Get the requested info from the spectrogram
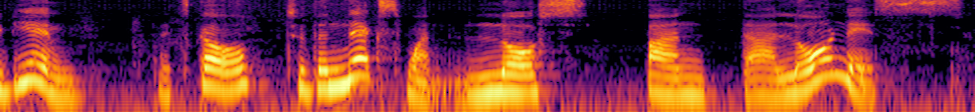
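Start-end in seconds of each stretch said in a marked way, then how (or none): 2.3-4.8 Los pantalones, very slow and drawn out; slow model word. Shown as a demonstration. Teacher slowly modelling a long word: los pantalones. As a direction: spell it out slowly for learners. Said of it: "That's a very long one".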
